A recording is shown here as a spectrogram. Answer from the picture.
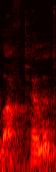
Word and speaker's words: lieutenant: you yeah see everybody did you know that lieutenant and left tenant are spelled the same English is f left tenant has no f in it what does that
